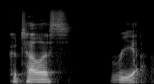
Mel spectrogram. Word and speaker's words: Koteles-Riha: you that don't know this is catellis Ria did I pronounce that correctly you sure did yes okay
